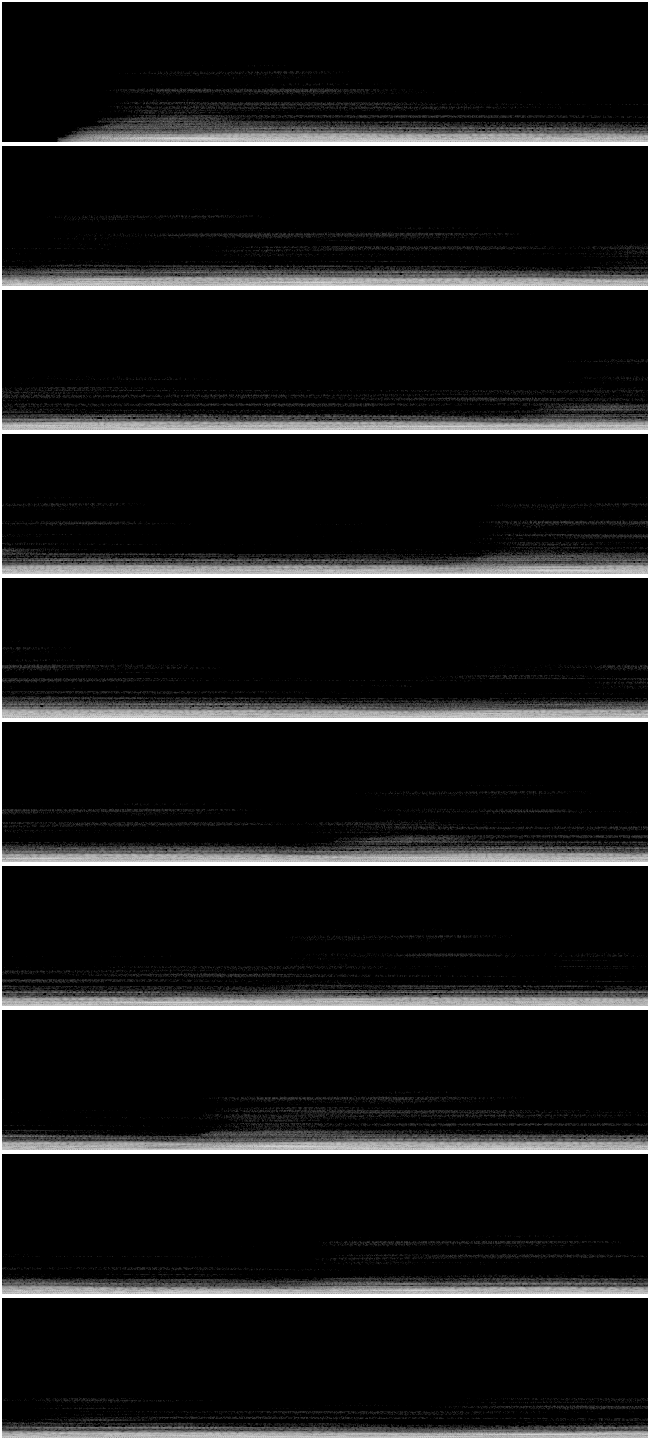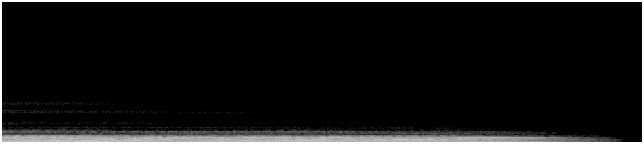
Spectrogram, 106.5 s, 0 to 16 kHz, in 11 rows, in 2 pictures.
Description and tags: ohm sing cl2 cut1 ms st
Simple, single "Ohm" chant sample by my uncle, processed in Max/MSP (quite basic sample-player-, filterbank-patch) as experiments for an eight-speaker composition.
